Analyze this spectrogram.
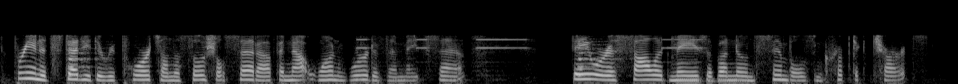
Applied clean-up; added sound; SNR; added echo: neural mask model RNNoise.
